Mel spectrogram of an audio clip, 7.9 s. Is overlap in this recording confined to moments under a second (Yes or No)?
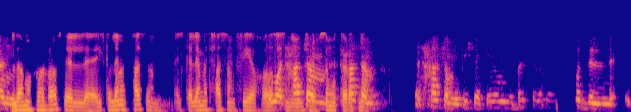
No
